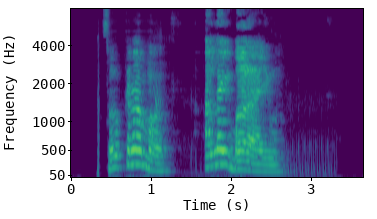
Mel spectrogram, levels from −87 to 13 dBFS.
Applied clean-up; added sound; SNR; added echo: neural mask model DeepFilterNet 3.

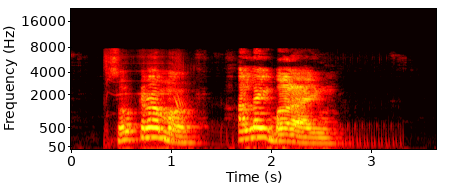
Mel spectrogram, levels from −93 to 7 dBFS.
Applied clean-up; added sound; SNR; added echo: neural separator model SepFormer DNS4.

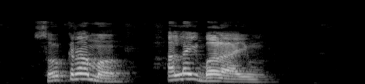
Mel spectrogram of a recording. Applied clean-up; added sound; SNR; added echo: none; none; none; none.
